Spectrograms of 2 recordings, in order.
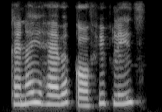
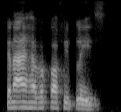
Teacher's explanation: When you say the coffee, your voice goes up.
